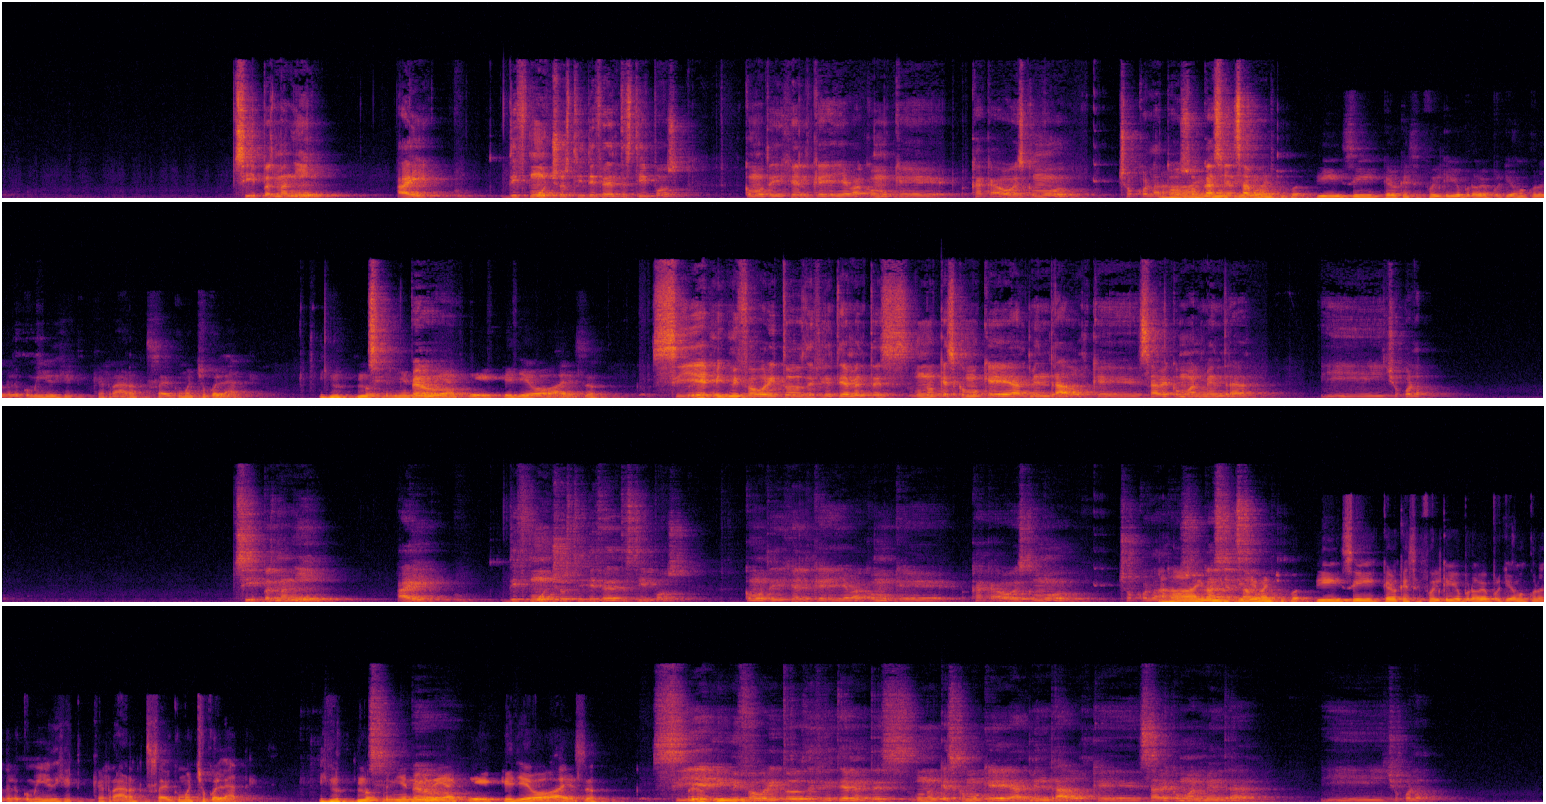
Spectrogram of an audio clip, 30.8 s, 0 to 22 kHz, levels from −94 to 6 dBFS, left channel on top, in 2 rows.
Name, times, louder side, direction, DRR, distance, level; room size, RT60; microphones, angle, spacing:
voice 1, 2.3-3.2 4.0-4.6 5.0-6.8 7.4-9.4 9.7-10.8 11.2-12.7 19.1-19.2 19.5-20.0 21.8-27.9 28.6-29.6, left 3 dB, 55° left, 3 dB, 1.6 m, -27 dB
voice 2, 11.6-17.8 18.6-21.4 22.3-22.9, right 3 dB, 85° right, 11 dB, 0.8 m, -24 dB
16.0 x 9.5 x 3.0 m, 0.96 s
head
